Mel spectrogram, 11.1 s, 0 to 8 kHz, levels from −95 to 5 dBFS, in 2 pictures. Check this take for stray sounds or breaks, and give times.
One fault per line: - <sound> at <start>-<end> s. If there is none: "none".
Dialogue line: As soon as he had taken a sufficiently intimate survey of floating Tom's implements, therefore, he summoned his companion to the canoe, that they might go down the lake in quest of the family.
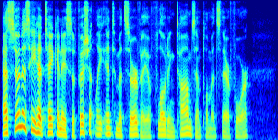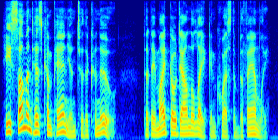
none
